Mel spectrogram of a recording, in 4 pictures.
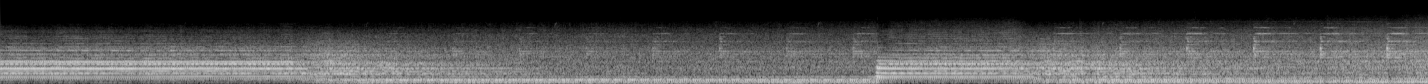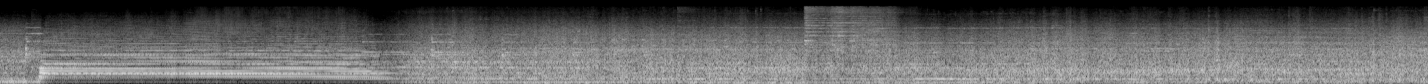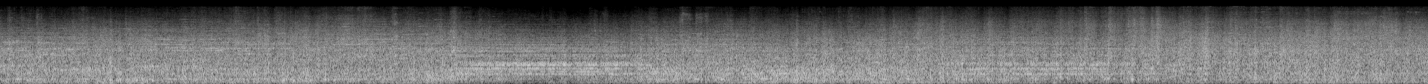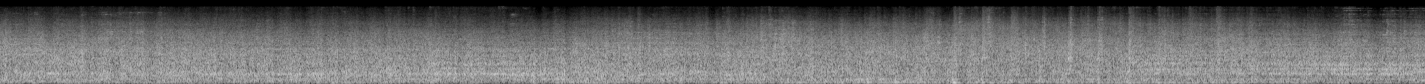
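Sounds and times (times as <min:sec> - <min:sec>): locomotive air horn blasts: 0:00.0 - 0:05.1, 0:08.8 - 0:11.0, 0:14.6 - 0:20.1, 0:22.3 - 0:23.9, 0:33.1 - 0:35.1, 0:38.3 - 0:39.8
steel wheels rushing on rail: 0:00.0 - 0:57.0.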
